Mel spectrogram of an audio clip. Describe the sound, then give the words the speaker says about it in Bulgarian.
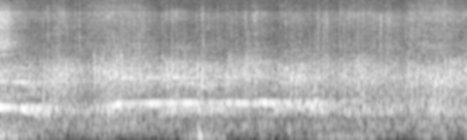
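An audience applauds in a dense, steady wash of many hands clapping at once, holding an even loudness throughout with a faint thin whistle-like tone running through it. “Това е ръкопляскане на завист.”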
